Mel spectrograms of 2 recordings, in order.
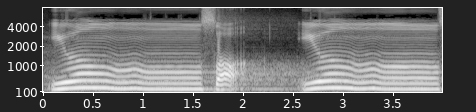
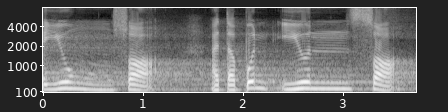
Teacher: nunnya disamarkan kemudian siap-siap menuju ke huruf shad sambil didengungkan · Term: yakhfa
